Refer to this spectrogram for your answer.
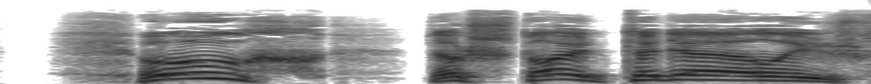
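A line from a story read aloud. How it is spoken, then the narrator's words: Angry devil's cry. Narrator (Russian): вскрикнул разгневанный черт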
